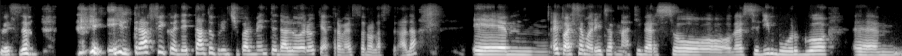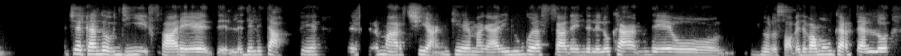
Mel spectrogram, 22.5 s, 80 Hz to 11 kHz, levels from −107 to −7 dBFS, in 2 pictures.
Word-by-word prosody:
questo. 195 +6 +4 0.6
E 335 +6 +5 0.2
il 255 -9 +6
traffico 300 0 +3
è 250 - +3
dettato 250 +6 0
principalmente 220 +1 -3
da 200 -2 +3
loro 195 +2 +1
che - - -7
attraversano 170 +1 -8
la 160 0 -9
strada. - - -7 0.7
Ehm, 195 -3 +5
e 260 - +2
poi 220 -4 +5
siamo 230 0 -2
ritornati 200 0 -5
verso 180 -3 -1
verso 180 +4 -5
Edimburgo, 205 -2 0 0.3
ehm, 170 -2 -3 0.8
cercando 210 -2 +2
v 185 - -6
di 190 +1 -5
fare 170 0 +3
del - - -7
delle 195 +1 -4
tappe 195 - -3 0.3
per 180 -2 -10
fermarci 185 0 -3
anche 185 0 -2
magari 175 0 -2
lungo 195 +2 -3
la 190 0 +3
strada 175 -2 -1
in 170 -1 -5
delle 170 -1 -2
locande 180 0 0
o, 165 -3 -3 0.5
non 180 -1 -5
lo - - -5
so, - - -4
vedevamo 180 +3 +2
un 195 - -2
cartello 180 0 +2
190 Hz, 120 wpm, -24 LUFS, 175-205 Hz, 0.8 s, il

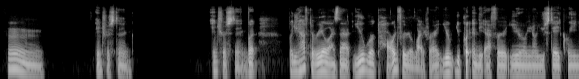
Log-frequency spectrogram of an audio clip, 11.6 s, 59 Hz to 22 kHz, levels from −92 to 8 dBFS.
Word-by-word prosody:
Mm. 95 -11 -2 1.0
Interesting. 80 -2 0 1.6
Interesting. 110 -6 +4
But - - 0 0.7
but - - -2
you 110 - -2
have 150 +6 -1
to - - -1
realize 100 -3 +4
that 85 -2 -1
you 110 +7 +1
worked 105 -7 -2
hard 130 - 0
for 95 - +1
your 80 -3 -2
life, 75 -2 -5
right? 85 +2 -4
You 100 +1 +1
you - - -3
put - - +3
in 95 -3 -2
the 85 - -4
effort, 85 -1 -1
you 85 -1 -1
you 85 0 -4
know, 85 0 -4
you 80 0 -5
stay 85 0 +4
clean, 85 0 -6
90 Hz, 150 wpm, -25 LUFS, 85-105 Hz, 1.6 s, Interesting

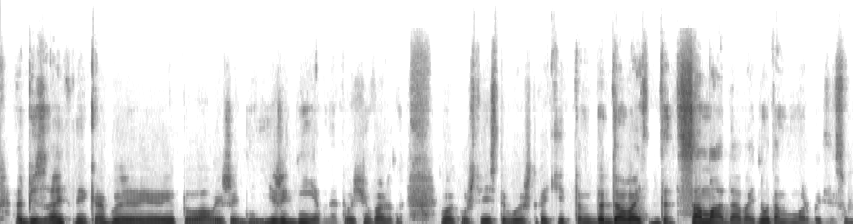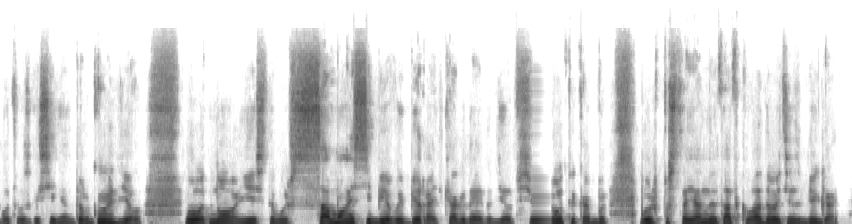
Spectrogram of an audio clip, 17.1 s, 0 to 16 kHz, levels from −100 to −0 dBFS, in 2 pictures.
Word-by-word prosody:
обязательный 135 - +1
как 160 +9 -3
бы 175 -4 +1
ри 140 0 +1
ритуал 115 -5 -3
ежедн 110 +1 -7
ежедневно. 125 -7 -1
Это - - -12
очень 110 +3 -6
важно. 110 -5 -5 0.4
Вот. - - 0
Потому - - -8
что - - -8
если 120 - -2
ты 120 - -4
будешь 115 -4 -4
то - - -21
какие-то 120 0 -5
там 115 -1 -5
д 135 - +6
давать, 135 -1 +6
д 145 +3 -5
сама 150 -5 +4
давать, 120 -1 -4
ну, 155 +1 +2
там, 140 -4 -4
может 120 -2 -10
быть, 115 -1 -12
и 120 - -29
в 105 - -20
субботу, 120 +1 -10
воскресенье- 120 +2 -4
это 115 - -8
другое 160 - +3
дело, 125 -8 -1 0.4
вот, 135 -2 +6
но 135 +2 +2
если 135 -1 -1
ты 145 - -2
будешь 130 -1 -4
сама 175 +11 +4
себе 150 -8 +2
выбирать, 130 -2 0
когда 125 -2 -1
это 115 0 -5
делать- 115 -1 -5
всё, 135 - -2
и - - -13
вот 195 +5 +3
ты 175 - -2
как 145 -1 -3
бы 150 -1 -3 0.3
будешь 135 +2 +2
постоянно 145 +4 +1
это 140 0 0
откладывать 145 +4 +2
и 145 - +1
избегать. 130 -1 -2
130 Hz, 205 wpm, -24 LUFS, 120-145 Hz, 0.4 s, д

